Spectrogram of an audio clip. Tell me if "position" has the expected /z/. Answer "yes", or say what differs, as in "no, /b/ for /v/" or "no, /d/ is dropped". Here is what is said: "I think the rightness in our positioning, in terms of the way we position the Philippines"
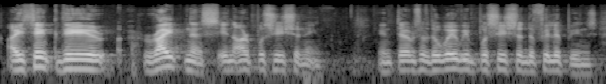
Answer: no, /s/ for /z/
